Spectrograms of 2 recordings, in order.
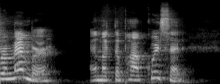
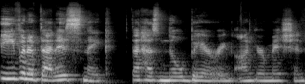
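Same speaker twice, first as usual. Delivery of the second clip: toneless, flat, emotionless, no feeling; 3 semitones lower than usual. Continuing to quote the Colonel's answer about Snake: imitating Colonel, emotionless voice. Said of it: "there's no emotion behind his voice".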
